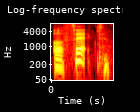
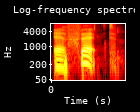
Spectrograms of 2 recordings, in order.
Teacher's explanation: These will sound so similar that we're not using a vowel for the A or the E. It's changing to the schwa because it's not stressed. So they will both sound like affect, which is why I think so many people make mistakes in spelling it.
